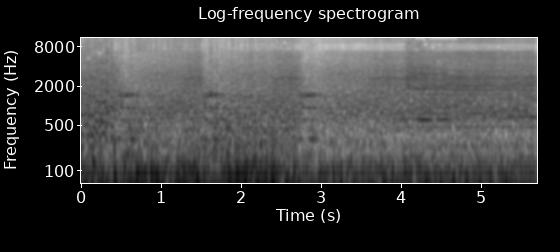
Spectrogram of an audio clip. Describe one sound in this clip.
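A racing car engine rumbles and revs loudly.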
